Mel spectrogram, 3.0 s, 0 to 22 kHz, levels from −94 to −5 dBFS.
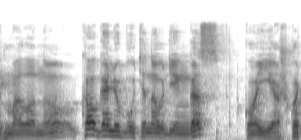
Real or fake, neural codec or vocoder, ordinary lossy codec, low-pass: real; none; Opus, 64 kbps; 10.8 kHz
